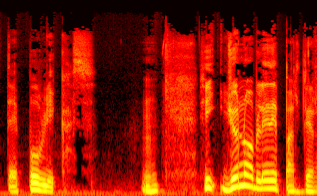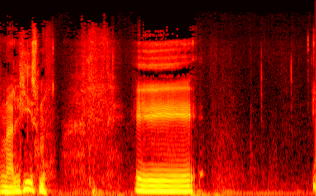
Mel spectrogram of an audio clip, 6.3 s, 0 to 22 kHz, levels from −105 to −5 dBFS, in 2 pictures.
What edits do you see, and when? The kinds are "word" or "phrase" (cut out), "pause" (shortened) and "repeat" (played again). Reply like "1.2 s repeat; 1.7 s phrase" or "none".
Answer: none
